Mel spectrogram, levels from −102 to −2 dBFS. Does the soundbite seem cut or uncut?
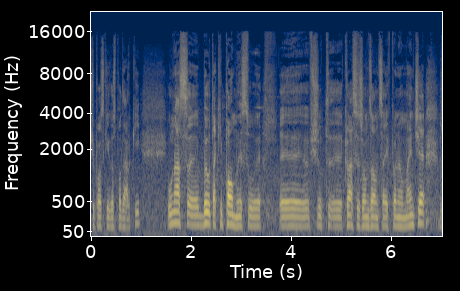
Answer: cut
